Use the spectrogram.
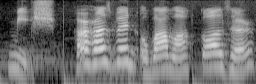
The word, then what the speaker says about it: Miche: Michelle has a nickname that rhymes with her name, Mish.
